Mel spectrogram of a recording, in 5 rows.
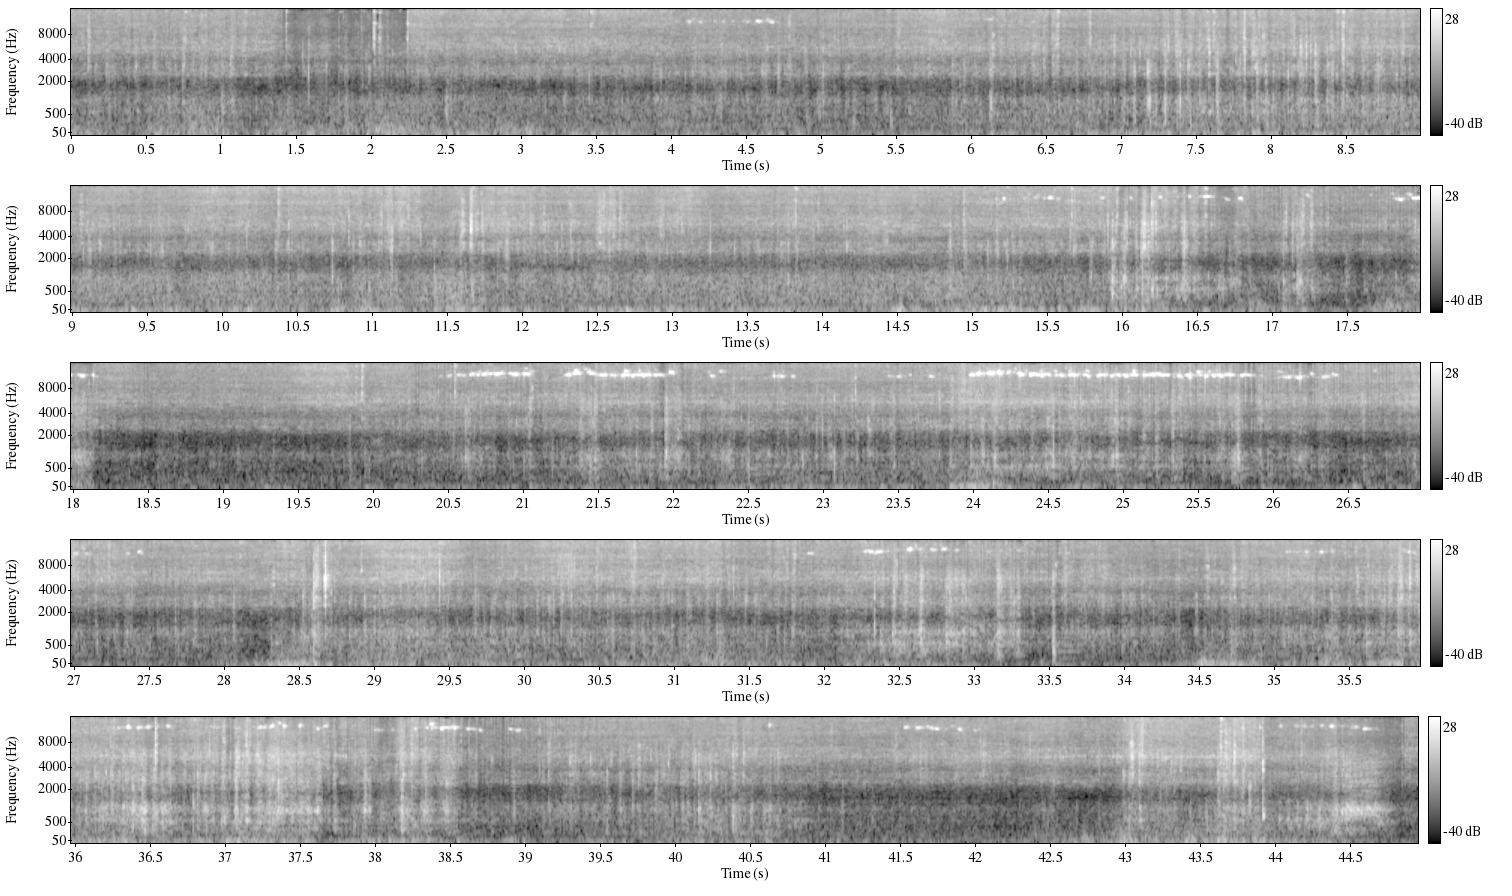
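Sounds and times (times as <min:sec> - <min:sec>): bike chain rattling and clicking: 0:00.0 - 0:44.9
wind buffeting microphone: 0:00.0 - 0:44.9.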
